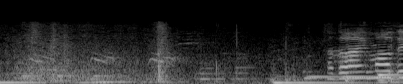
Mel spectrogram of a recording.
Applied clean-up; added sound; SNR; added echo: none; none; none; none.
